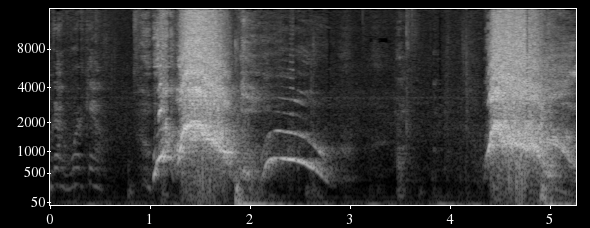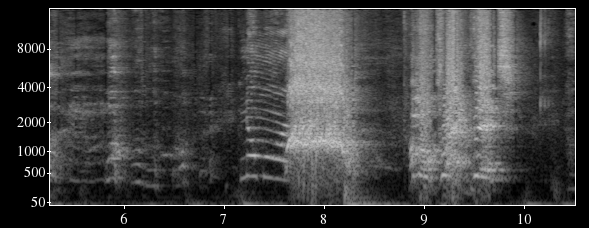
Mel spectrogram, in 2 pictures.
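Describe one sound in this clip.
A group of young people shouts and cheers in a room.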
